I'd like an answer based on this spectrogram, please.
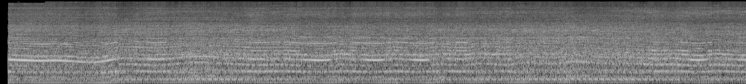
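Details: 2009 BMW E60 535d diesel, running steadily: a wavering high whine around 1 kHz over a raspy clatter, heard near the power steering pump; cause suspected, not confirmed.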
